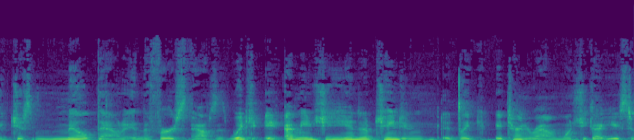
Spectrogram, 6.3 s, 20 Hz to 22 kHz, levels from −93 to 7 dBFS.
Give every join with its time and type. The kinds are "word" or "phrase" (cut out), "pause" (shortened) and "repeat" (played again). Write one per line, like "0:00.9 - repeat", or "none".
0:01.9 - phrase
0:04.4 - word

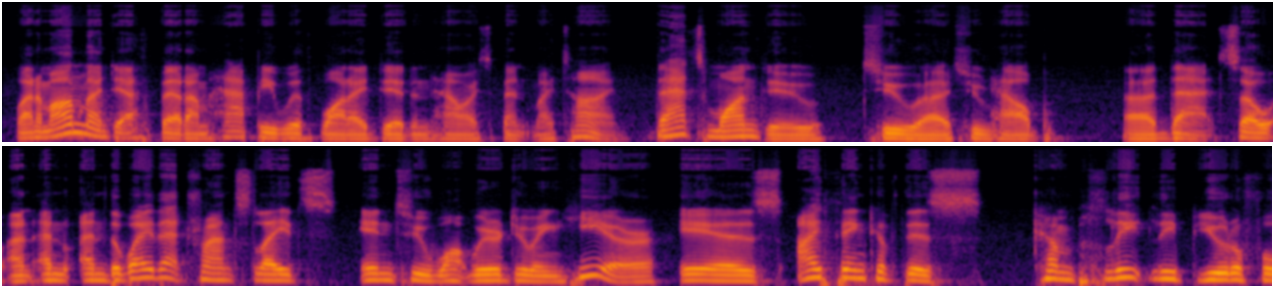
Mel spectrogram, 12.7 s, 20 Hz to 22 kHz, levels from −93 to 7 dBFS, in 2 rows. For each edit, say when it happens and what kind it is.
0:03.1 - pause
0:03.8 - phrase
0:04.2 - pause
0:04.9 - word
0:08.1 - pause
0:09.7 - pause

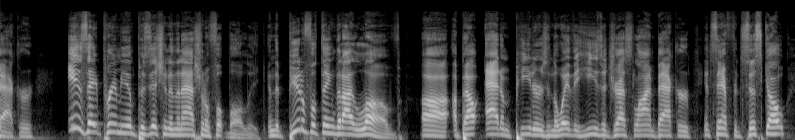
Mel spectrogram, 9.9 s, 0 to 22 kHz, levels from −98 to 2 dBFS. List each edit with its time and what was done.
0:05.1 - pause
0:08.7 - pause

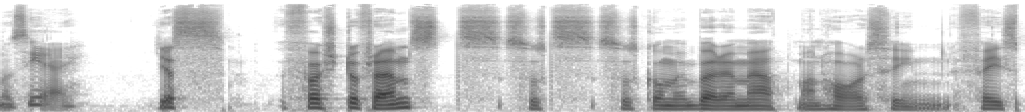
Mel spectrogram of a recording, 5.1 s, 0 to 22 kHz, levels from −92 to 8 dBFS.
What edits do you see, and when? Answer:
0:02.7 - repeat

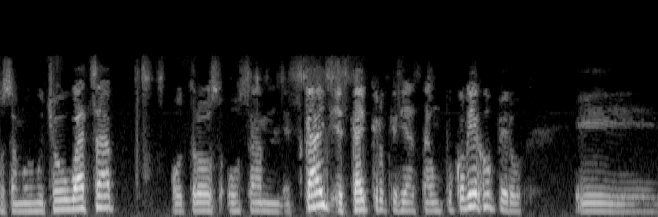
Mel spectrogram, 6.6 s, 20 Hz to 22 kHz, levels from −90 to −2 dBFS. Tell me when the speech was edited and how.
none

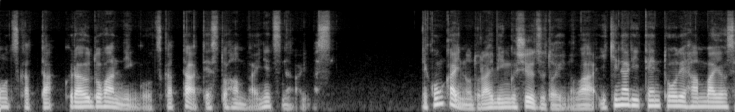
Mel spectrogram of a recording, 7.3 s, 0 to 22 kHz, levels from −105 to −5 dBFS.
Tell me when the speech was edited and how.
0:03.6 - pause

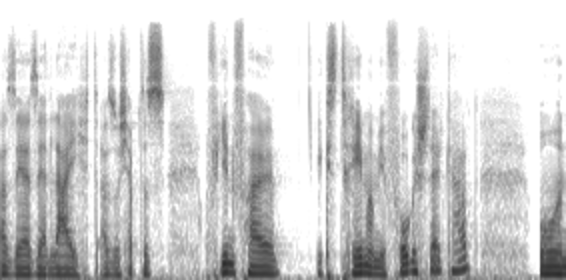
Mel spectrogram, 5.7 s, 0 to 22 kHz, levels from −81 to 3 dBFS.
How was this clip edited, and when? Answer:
none

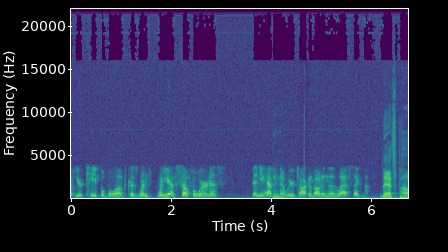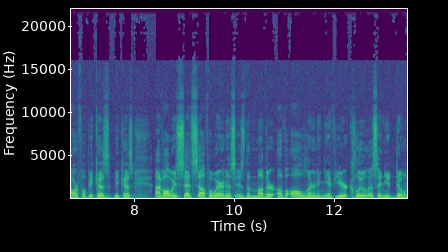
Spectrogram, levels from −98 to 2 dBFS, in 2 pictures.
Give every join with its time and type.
0:04.0 - phrase

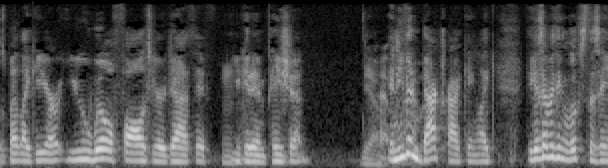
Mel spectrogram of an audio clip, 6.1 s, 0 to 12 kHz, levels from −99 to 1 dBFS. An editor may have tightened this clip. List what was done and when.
none

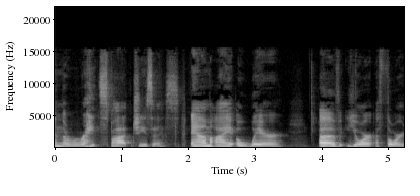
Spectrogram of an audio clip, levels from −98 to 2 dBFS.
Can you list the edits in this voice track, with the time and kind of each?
0:01.9 - pause

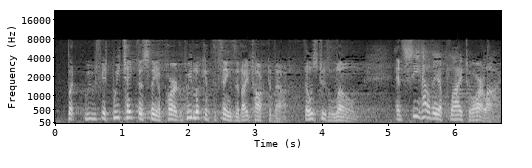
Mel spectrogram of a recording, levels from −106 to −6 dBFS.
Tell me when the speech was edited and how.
0:02.4 - word
0:02.9 - word
0:04.1 - word

